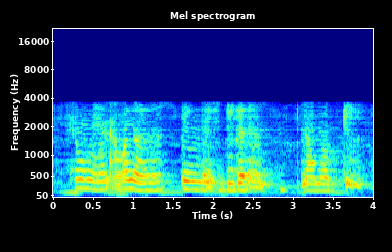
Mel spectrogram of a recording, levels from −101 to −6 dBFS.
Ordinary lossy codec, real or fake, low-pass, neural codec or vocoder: none; fake; 3.6 kHz; codec, 44.1 kHz, 2.6 kbps, SNAC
